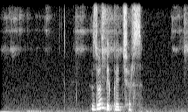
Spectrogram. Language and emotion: Russian, neutral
